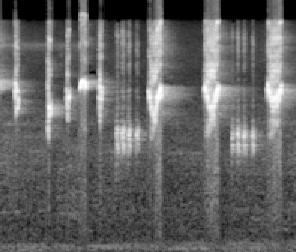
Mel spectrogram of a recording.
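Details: Long-tailed shrike in full mimicking song with long, sharp, clear phrases: high whistled notes, quick triple ticks and loud rasping bursts alternate in a varied, fast sequence over light background noise.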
